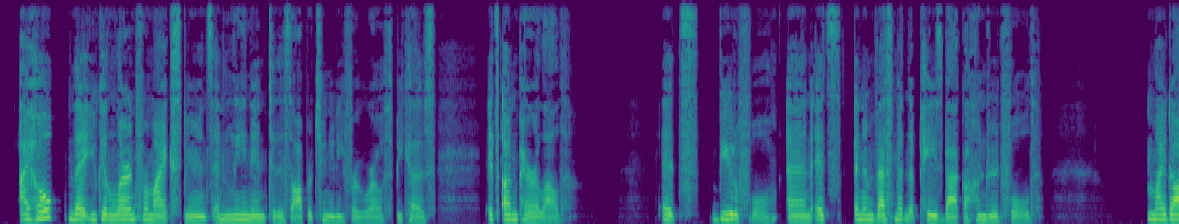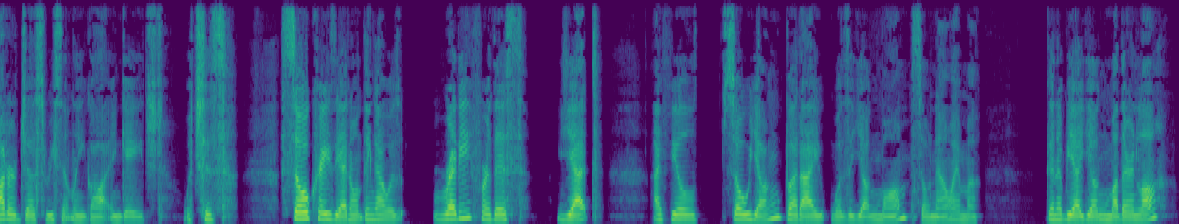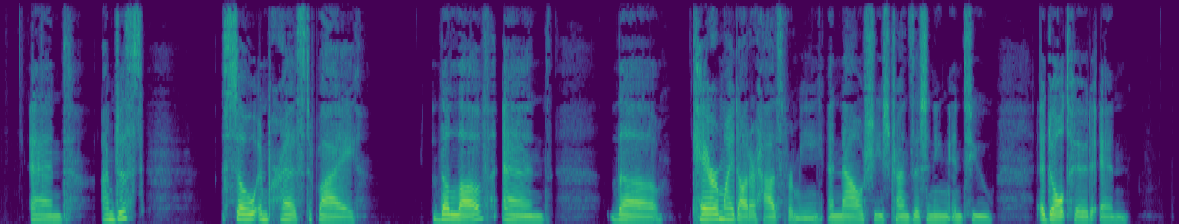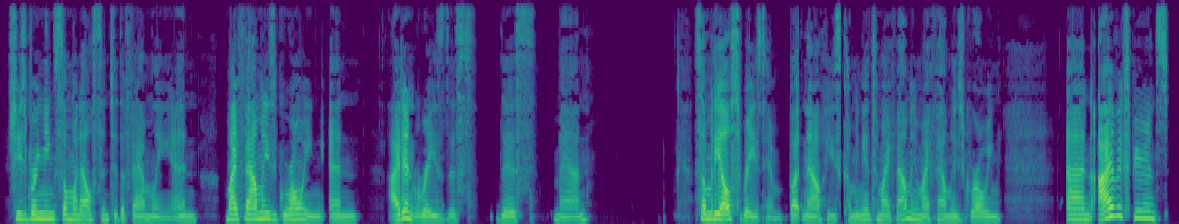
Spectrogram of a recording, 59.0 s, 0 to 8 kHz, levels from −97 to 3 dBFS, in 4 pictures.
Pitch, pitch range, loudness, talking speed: 180 Hz, 165-205 Hz, -24 LUFS, 130 wpm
